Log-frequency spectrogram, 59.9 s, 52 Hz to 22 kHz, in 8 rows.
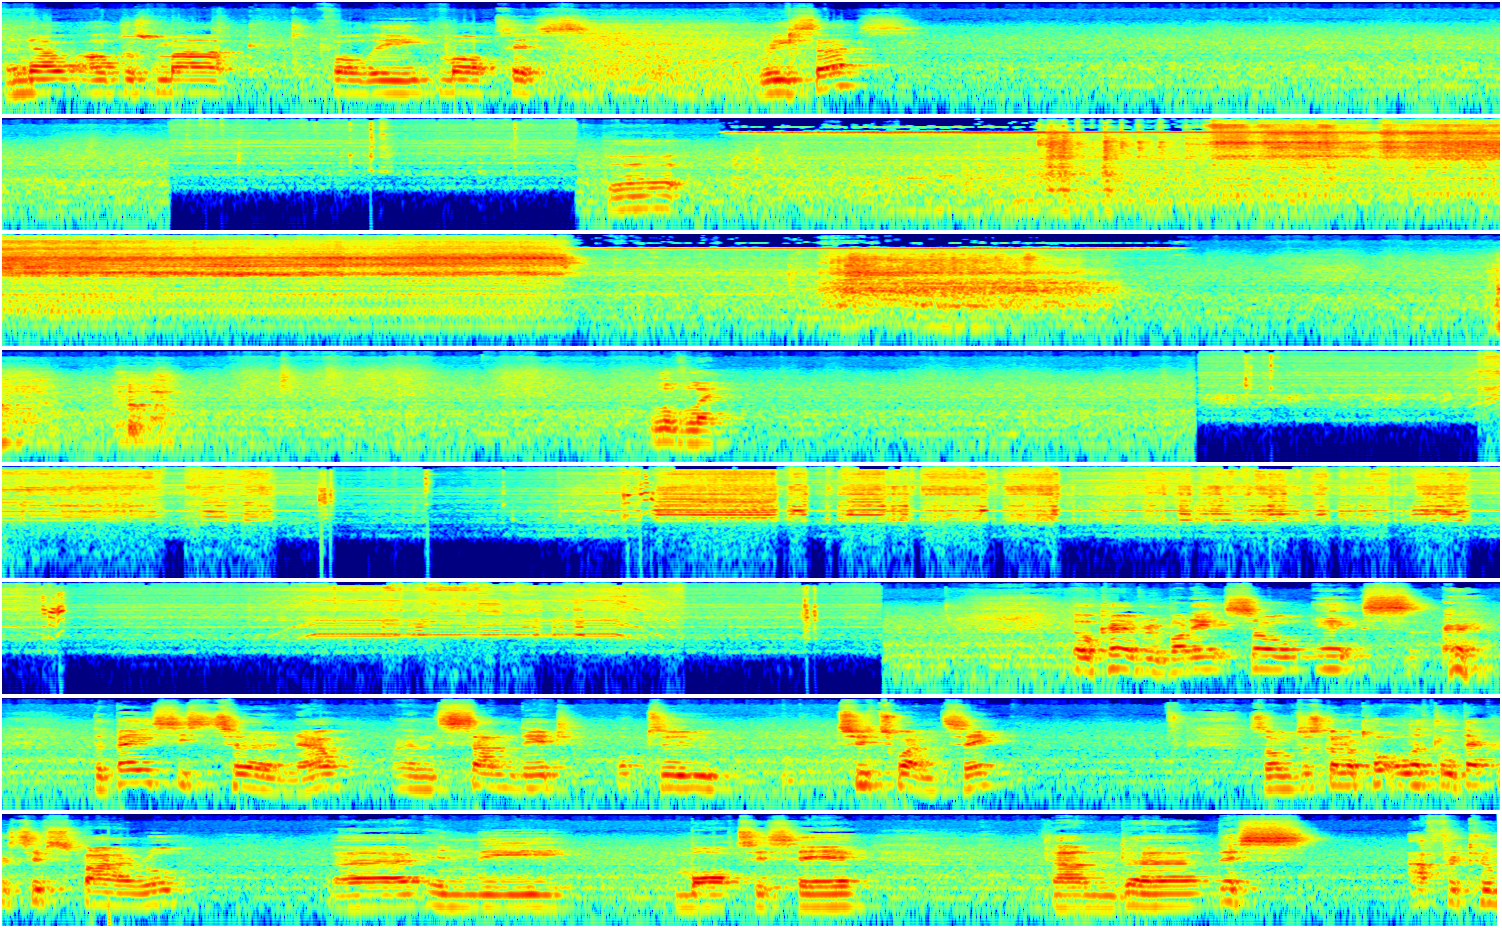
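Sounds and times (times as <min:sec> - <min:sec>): turning tool cutting wood: 0:11.1 - 0:20.9, 0:32.4 - 0:37.9, 0:38.6 - 0:41.9
wood lathe running: 0:11.1 - 0:20.9.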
